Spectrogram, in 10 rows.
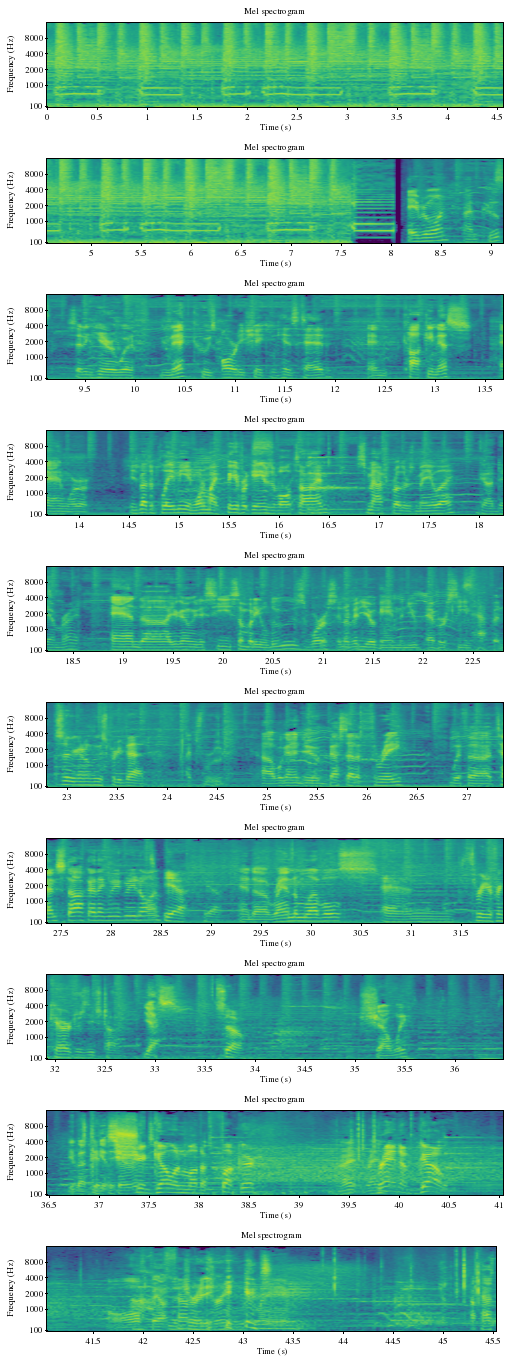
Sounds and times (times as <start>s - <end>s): Music: 0.0s - 45.5s
Speech: 8.2s - 33.9s, 36.7s - 38.6s, 41.7s - 43.7s.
